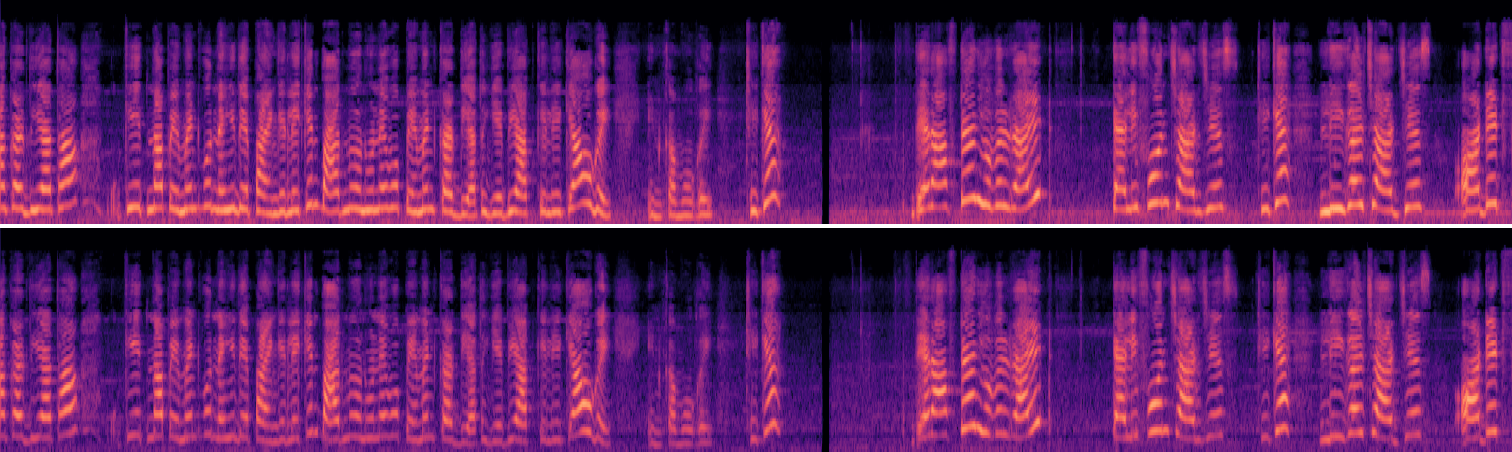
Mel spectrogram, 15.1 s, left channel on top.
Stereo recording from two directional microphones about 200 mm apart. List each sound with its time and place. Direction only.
0.0 s a woman's voice: 20° left (ahead or behind)
9.1 s a woman's voice: 15° left (ahead or behind)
